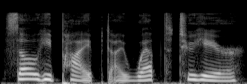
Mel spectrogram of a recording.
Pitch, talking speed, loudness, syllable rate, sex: 200 Hz, 170 wpm, -17 LUFS, 3.0 syllables/s, female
